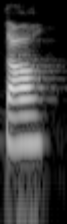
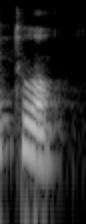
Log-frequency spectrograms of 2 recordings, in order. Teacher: تا کو بہت ہی سمپل طریقے سے پڑھنا ہے تا، ٹھیک ہے، اور تھوا کو تھوڑا موٹا کر کے یعنی کہ پر طریقے سے پڑھنا ہے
